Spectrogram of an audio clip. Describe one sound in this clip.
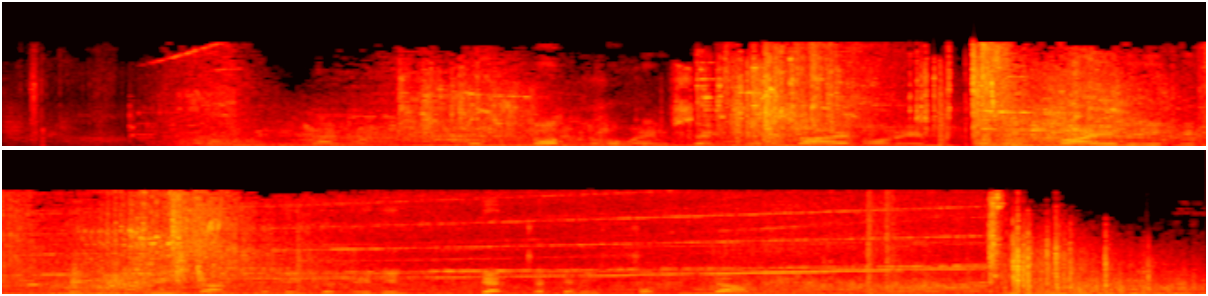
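A cruise missile roars as it launches.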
